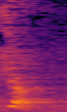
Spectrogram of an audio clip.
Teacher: जीभ जो है मूर्धा को छूती है, तब आप उच्चारण करते हैं श, इसलिए इसका नाम है मूर्धन्य श।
